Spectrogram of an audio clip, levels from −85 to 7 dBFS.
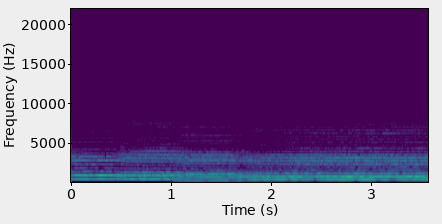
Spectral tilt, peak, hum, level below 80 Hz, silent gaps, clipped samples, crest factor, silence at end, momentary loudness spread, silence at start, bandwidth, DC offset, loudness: -1.5 dB/octave; -22 dBFS; none; under -90 dBFS; none; under 0.1%; 14 dB; 0 s; 8 LU; 0 s; 8.4 kHz; under 0.1%; -36 LUFS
